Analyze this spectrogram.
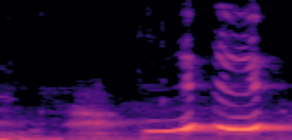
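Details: Pet Indian ringneck parrot, indoors and asked by its owner to act like a cat and say meow, answers with a smooth whistled note that rises and wavers, in a small room.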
